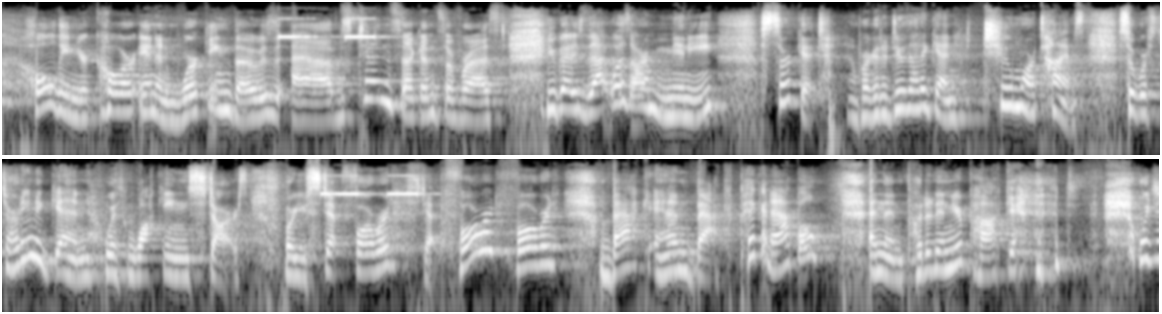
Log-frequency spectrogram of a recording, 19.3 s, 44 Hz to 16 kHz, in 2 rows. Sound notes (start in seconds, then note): 2.2 timer beeping; 12.2 timer beeping; 18.6 laughs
